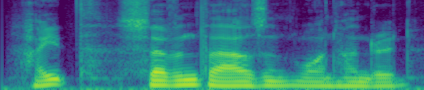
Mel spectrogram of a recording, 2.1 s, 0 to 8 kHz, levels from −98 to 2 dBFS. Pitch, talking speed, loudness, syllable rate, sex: 105 Hz, 140 wpm, -17 LUFS, 4.7 syllables/s, male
